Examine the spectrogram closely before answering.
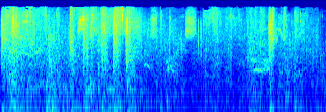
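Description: Game weapon shots and impacts crack and thud.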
